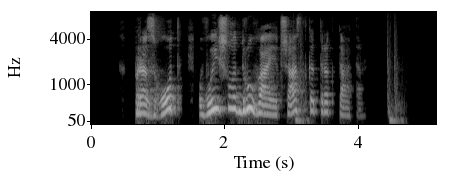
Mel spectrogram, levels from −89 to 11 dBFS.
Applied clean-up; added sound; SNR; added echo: none; Gunshot, gunfire; 17 dB; none.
